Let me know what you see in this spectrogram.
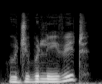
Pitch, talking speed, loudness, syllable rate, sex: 135 Hz, 235 wpm, -15 LUFS, 7.6 syllables/s, male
